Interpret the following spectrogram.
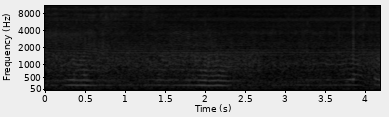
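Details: Bee buzzing near a loading dock: loud low droning hums rising and falling as insects fly close, with repeated swells about every second and a half, set against a constant mechanical hum.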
